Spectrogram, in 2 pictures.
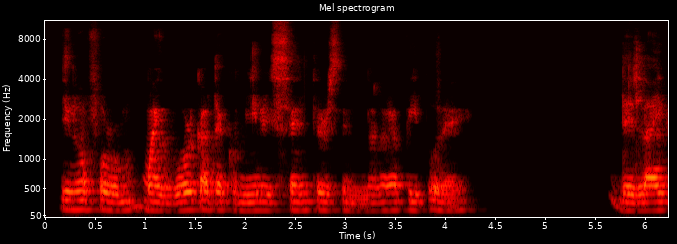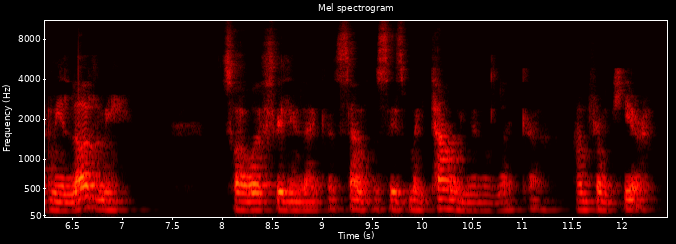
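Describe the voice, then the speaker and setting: A man with a Mexican accent speaks at a moderate pace and fairly high pitch, his tone dark and mellow and his intonation monotone and flat. His loudness swings widely, he takes long, frequent pauses, and room echo is audible. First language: Spanish. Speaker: dancer and youth dance teacher. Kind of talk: documentary interview. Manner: halting.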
